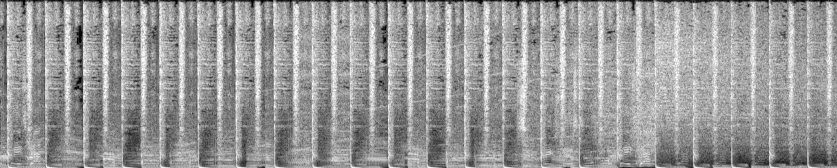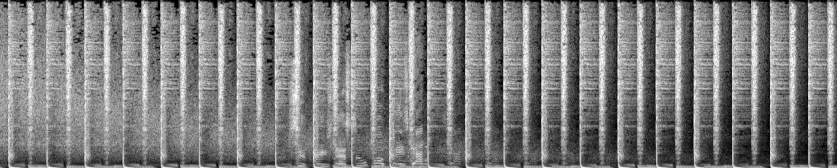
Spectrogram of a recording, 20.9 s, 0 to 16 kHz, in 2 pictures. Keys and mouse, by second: 0.4-1.4 drag, 1.9 click, 2.6 0, 2.9 click, 4.1 click, 5.0-6.1 drag, 6.3 middle click, 6.7 click, 7.1 click, 7.6 click, 8.0-8.5 middle drag, 8.8 click, 9.8 click, 12.0-13.3 drag, 12.5 0, 13.8 click, 14.8 click, 16.3 click, 18.9 middle click, 19.8 click, 20.1 middle click, 20.5 click.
